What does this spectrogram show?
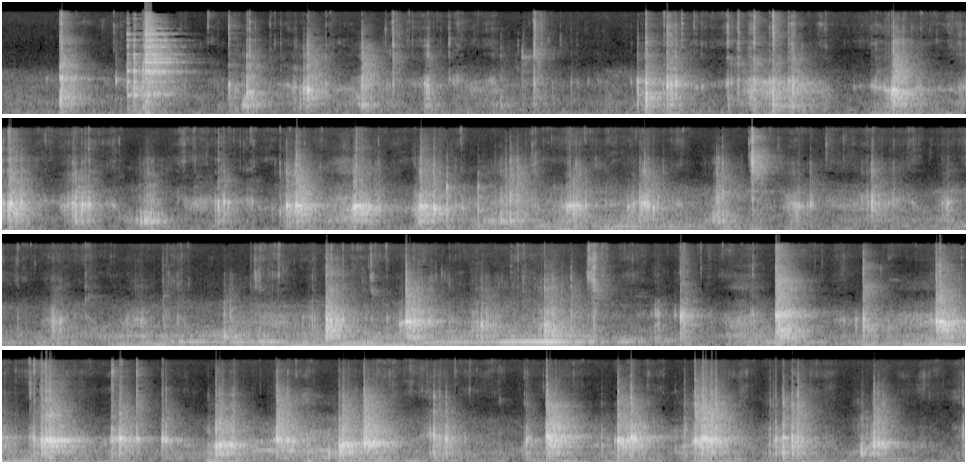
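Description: Close-up biting and chewing of a thick red slate pencil: a run of sharp, dry crunches, about one to two a second, with a short lull near the middle.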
